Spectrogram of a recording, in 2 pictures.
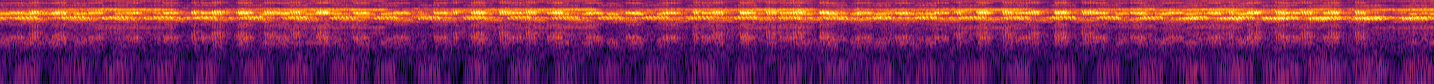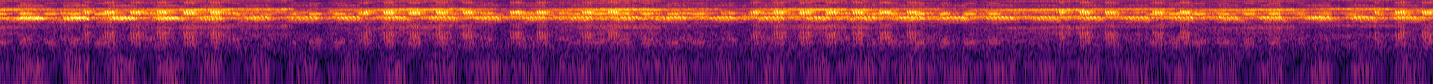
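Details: Garden insects in Japan singing in autumn as dawn approaches, many together: continuous high ringing trills with a slower throbbing beat in places, a dense unbroken wall of chirps.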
